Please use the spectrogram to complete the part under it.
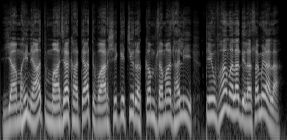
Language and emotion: Marathi, happy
